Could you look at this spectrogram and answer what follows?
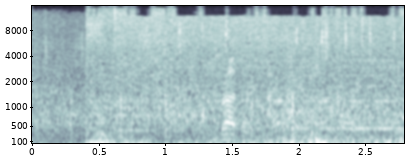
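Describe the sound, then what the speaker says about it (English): Steady rain hisses continuously, with a low rumble underneath, a downpour in the video game Skyrim. "Of course it's raining."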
